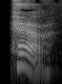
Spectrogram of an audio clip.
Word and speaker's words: Herr: Herr. Mr. This is one syllable only. Be very careful with the sound. Herr.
